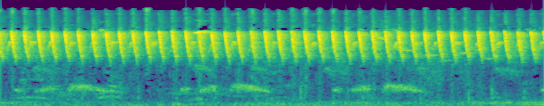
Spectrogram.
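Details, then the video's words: Bar-winged prinia from rice fields, a recording used to lure the birds: an unbroken, very regular train of rapid, piercing high notes, with faint lower chirping in the background. "suara prenjak sawah || pikat ampuh suara ciblek sawah gacor"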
